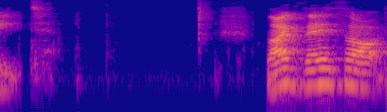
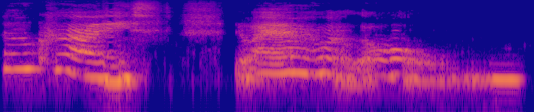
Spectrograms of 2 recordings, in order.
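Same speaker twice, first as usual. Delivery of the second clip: longing; 11 semitones higher, 5 dB quieter than usual. A narrator's reading. Someone longing quietly.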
